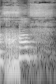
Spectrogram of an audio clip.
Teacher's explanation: خف ہم نے نہیں کیا کیونکہ حروف کلکلہ میں فا شامل نہیں ہے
